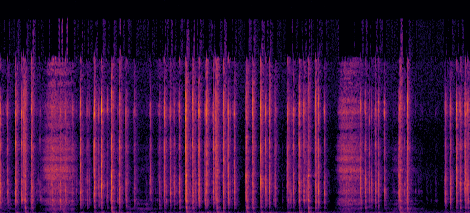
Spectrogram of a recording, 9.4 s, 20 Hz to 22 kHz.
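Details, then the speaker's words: Kemove 61 Shadow mechanical keyboard, typed on at first unboxing: quick, bright key clicks with the odd heavier, looser clack from the space bar, whose stabilizers rattle and need tuning. "okay um as you hear the stabilizers on the space bar it's not that great but those can be fixed again i'm no professional there"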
